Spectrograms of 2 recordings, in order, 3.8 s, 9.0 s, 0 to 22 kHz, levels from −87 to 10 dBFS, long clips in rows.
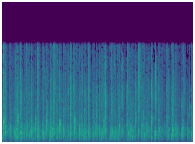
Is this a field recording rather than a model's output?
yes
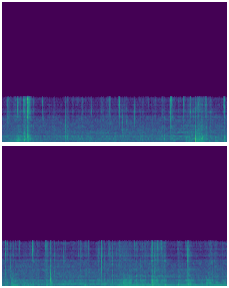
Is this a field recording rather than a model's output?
no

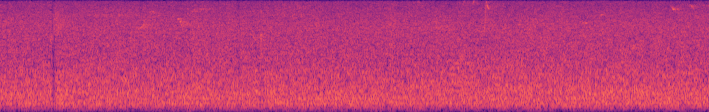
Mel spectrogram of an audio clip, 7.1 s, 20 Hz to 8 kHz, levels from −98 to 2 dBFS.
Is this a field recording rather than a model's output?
yes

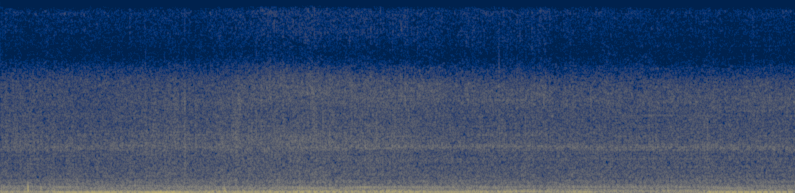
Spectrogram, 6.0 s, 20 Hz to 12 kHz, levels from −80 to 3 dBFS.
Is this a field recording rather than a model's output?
yes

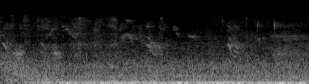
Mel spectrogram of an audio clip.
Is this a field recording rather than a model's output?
yes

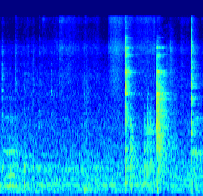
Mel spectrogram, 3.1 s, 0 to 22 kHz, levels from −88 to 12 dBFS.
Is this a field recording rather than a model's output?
yes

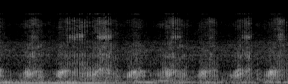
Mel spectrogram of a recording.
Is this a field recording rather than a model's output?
yes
